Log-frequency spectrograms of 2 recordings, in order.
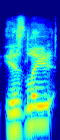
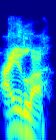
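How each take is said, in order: First: The name ends with a 'lay' sound. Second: The name ends with a 'luh' sound. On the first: The speaker calls it wrong. "instead of like the Islay, I S L A Y region" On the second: The speaker calls it right. "it's called Isla"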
